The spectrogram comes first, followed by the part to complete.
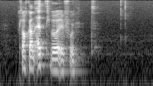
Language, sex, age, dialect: Faroese, male, 15-35, Norðuroyggjar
